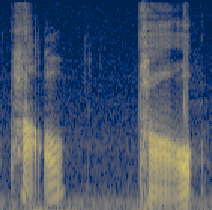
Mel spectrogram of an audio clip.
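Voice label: "pao3", Mandarin Chinese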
